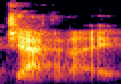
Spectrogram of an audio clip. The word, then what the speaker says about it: Jacobite: Okay, so let me preface this with I know absolutely nothing about the Outlander show, and I actually know nothing about the Jacobite or Jacobite? How did you say it? Jacobite. Jacobite Rising. There you go.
